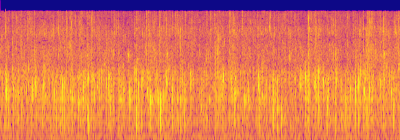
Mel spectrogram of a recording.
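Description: Chicken pieces deep-frying in a basket of hot oil: a steady, dense crackling sizzle.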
